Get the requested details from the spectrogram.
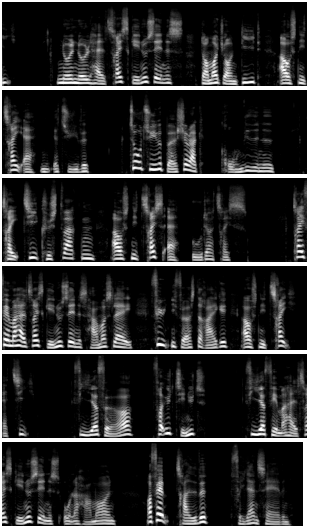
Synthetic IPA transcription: ḭː | nɔ̽lnɔ̽lɦælt͡sʰʁasɡ̥enusen̰əs | d̥ɒ̽mɐɡjɒnd̥iːd̥ | ʔɑ̈ʊsnid̥̚t͡sʰʁɛ̰ːænḭːɒt͡sʰyːʋə | t͡sʰo̝̰ːt͡sʰyːʋəb̥ɶɕəʁɑ̈ɡ̥ | kʰʁo̝ːnʋiðˠnəð̩ˠ | t͡sʰʁɛ̰ːt͡sʰḭːkʰøsd̥ʋɑ̈ɡ̥̚d̥n̩ | ʔɑ̈ʊsnid̥̚t͡sʰʁasæ | ɔ̽ːɾəɒ̽t͡sʰʁas | t͡sʰʁɛ̰ːfem̰ɒ̽ɦælt͡sʰʁɛsɡ̥enusen̰əshɑ̈mɐslɛɪ | fy̰ːnifɶɐsd̥əʁaɡ̥əʔɑ̈ʊsnid̥̚t͡sʰʁɛ̰ː | ʔæt͡sʰḭː | fiːɐɒfɶɐ | fʁɑ̈yd̥̚t͡sʰe̝nyd̥ | fiːɐfem̰ɒ̽ɦælt͡sʰʁasɡ̥enusen̰əsɔ̽n̰ɐɦɑ̈mɐːn | ʔɒ̽fem̰t͡sʰʁaðˠʋə | fʁilænshɛːʋən

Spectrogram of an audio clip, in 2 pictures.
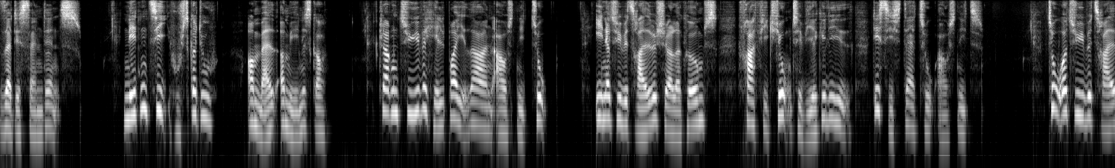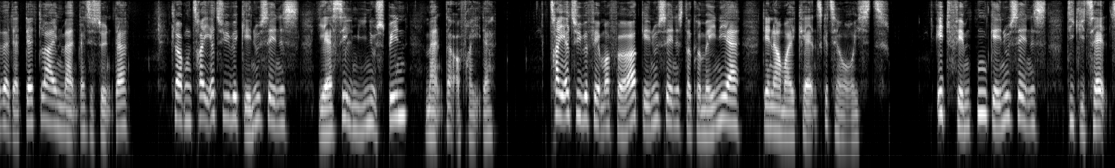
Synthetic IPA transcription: ðəd̥esend̥əns | ne̝d̥n̩t͡sʰḭːhusɡ̥ɐd̥u | ʔɒ̽mːæð̞ˠɒ̽menəsɡ̥ɐ | kʰlɒ̽ɡ̥n̩t͡sʰyːʋəhelb̥ʁɛð̞ˠɐnʔɑ̈ʊsnid̥̚t͡sʰo̝̰ː | e̝̰ːnɒt͡sʰyːʋət͡sʰʁaðˠʋəɕɑlɐkʰoms | fʁɑ̈fiɡ̥ɕo̝̰ːnt͡sʰe̝lʋiɐɡ̥əlihe̝ð̰ˠ | d̥e̝sisd̥əæt͡sʰo̝̰ːɑ̈ʊsnid̥ | t͡sʰo̝̰ːɒ̽t͡sʰyːʋət͡sʰʁað̞ˠʋəd̥æd̥ed̥lɑ̈ɪnmæn̰d̥æt͡sʰe̝lsœn̰d̥æ | kʰlɒ̽ɡ̥n̩t͡sʰʁɛ̰ːɒt͡sʰyːʋəɡ̥enuðˠsen̰əs | jæsilminusb̥e̝n | mæn̰d̥æʔɒ̽fʁɛ̰ːd̥æ | t͡sʰʁɛ̰ːɐt͡sʰyːʋəfem̰ɒ̽fɶɐɡ̥enusen̰əsd̥ækʰɒ̽meniæd̥enɑ̈məʁikʰɛ̰ːnsɡ̥ət͡sʰeoʁisd̥ | ʔe̝d̥femd̥n̩ɡ̥enuðˠsen̰əsd̥iɡ̥it͡sʰɛ̰ːl̰d̥

